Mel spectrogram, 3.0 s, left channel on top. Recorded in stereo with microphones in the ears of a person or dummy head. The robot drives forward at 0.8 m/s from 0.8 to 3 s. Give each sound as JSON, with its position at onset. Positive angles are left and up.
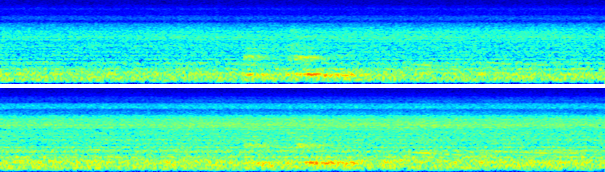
{"t": 1.2, "sound": "throat clearing", "side_deg": 0, "distance_m": 1.1}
